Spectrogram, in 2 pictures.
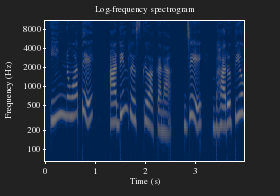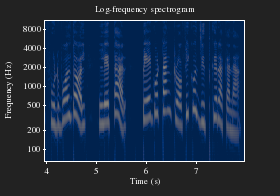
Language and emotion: Santali, happy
